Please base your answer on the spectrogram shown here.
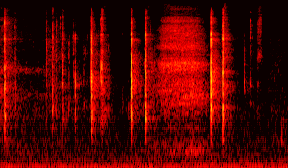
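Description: Rapid typing on a computer keyboard, a quick irregular run of close, fairly quiet key clicks with brief pauses between bursts, and no voices.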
